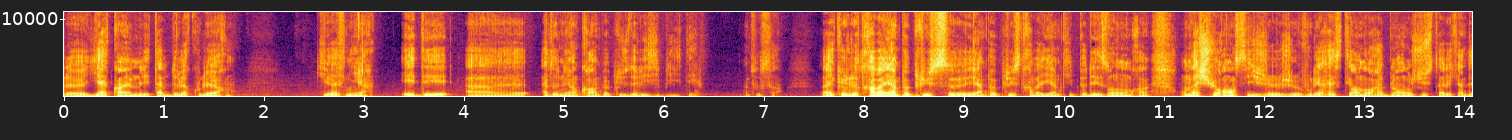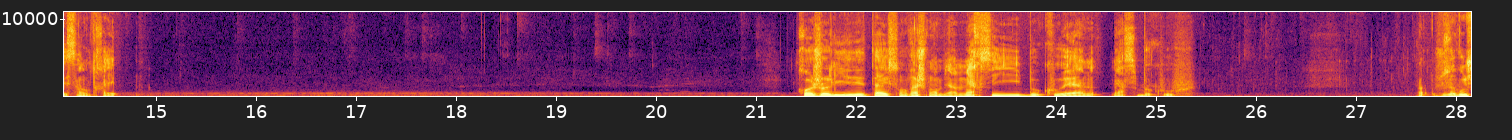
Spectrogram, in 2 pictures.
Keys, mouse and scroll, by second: 10.1 space, 10.5 click, 20.3 space.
